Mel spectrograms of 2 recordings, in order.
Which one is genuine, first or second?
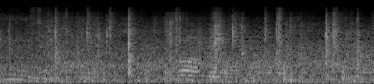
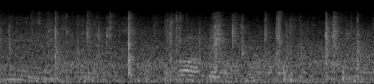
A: first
